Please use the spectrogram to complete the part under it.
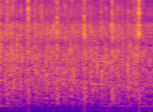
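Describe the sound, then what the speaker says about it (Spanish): A crowd at an outdoor rodeo festival in Corzuela, Chaco claps steadily and loudly, a dense sustained applause with occasional sharper bursts, no voices standing out. "vamos a pedir un fuerte aplauso."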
